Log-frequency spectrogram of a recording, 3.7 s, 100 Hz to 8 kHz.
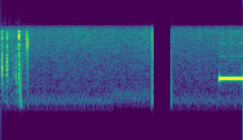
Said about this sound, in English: Wow, the trackers will be chirping for the next 10 minutes until we cancel that.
